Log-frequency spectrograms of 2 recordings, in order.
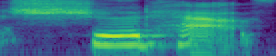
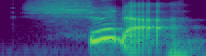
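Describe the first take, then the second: First: Both words are said separately and in full. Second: The words blend, ending in an 'uh' sound.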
